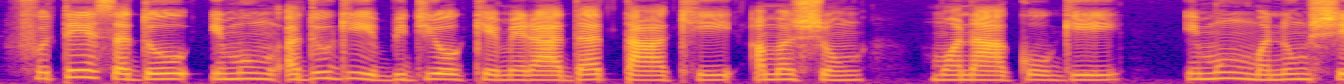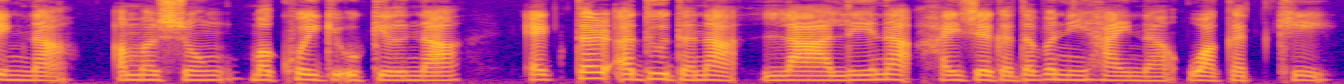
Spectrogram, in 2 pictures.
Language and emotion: Manipuri, neutral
